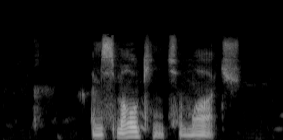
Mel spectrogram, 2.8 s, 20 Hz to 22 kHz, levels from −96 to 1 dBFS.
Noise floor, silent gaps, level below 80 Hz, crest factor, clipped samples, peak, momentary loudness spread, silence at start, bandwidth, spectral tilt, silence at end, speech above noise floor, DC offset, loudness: -69 dBFS; none; -78 dBFS; 22 dB; under 0.1%; -18 dBFS; 15 LU; 0.9 s; 8 kHz; -5 dB/octave; 0.45 s; 34 dB; under 0.1%; -36 LUFS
